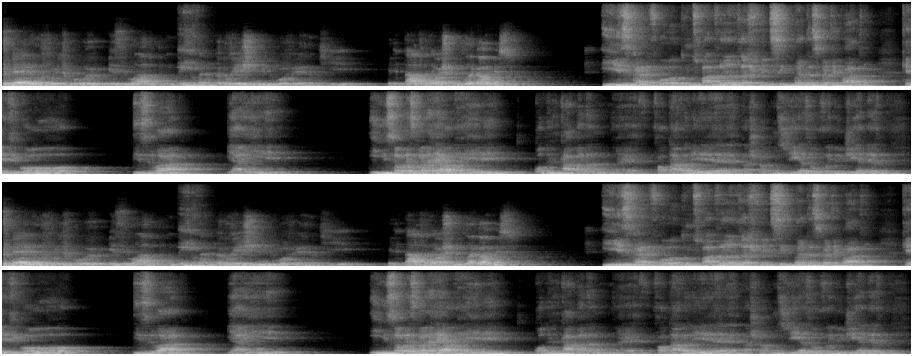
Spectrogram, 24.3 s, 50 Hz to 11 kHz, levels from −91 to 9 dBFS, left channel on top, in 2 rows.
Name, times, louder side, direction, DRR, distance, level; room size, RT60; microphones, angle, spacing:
voice 1, 0.0-4.6 5.1-6.8, equal, 55° left, -4 dB, 1.1 m, -21 dB
voice 2, 2.3-2.9 8.0-13.1 13.9-14.6 15.1-15.9 17.0-18.8 19.2-24.1, equal, 40° left, -9 dB, 0.8 m, -21 dB
5.5 x 2.1 x 3.3 m, 1.3 s
head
